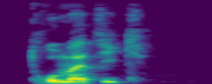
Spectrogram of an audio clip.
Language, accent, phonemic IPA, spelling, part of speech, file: French, France, /tʁo.ma.tik/, traumatique, adjective, LL-Q150 (fra)-traumatique.wav
- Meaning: traumatic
